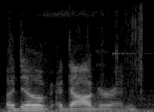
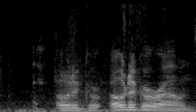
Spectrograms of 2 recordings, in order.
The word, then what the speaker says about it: Odogaron: No, Evil Dog is Ebony Adogarin. Odogarone, sorry.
